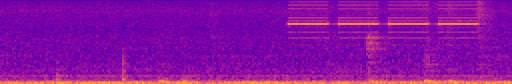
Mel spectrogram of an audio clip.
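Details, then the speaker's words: Desktop PC on a repair bench that beeps and won't start, fan stopping or stuttering: repeated long high-pitched beeps about two a second over a low fan hum; a memory-fault beep code caused by the RAM, not the processor or cards. "ركزوا في الصوت ده كويس عشان الصوت ده هيقابلكوا كتير او في اغلبيه الاجهزه اللي هتجيلكوا صيانه. الصوت ده بسبب الرامات، مش بروسيسور ولا كروت راكبه في البورده."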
